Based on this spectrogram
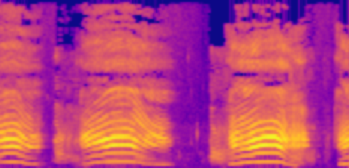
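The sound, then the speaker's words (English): A voice imitates a woman grinding her teeth in her sleep, likened to a dolphin sound, with three loud, high, squeaky squeals that rise and fall in pitch, separated by short pauses, with no other sound around them. “and she grinds her teeth in her sleep, and it sounded like this.”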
